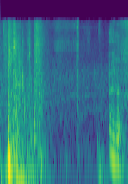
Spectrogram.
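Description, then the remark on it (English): In a film scene, the character Dewey Cox kicks open a backstage door after a show with a loud, heavy thud and a brief rattle, followed by a smaller knock in the quiet that follows before a man's voice starts speaking. “This is by the way, like he's just getting off like a show, and he goes backstage, and Tim Meadows, who's his drummer, who's hilarious in this movie, Dewey Cox kicks in the door, and Tim Meadows is smoking a little pot.”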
